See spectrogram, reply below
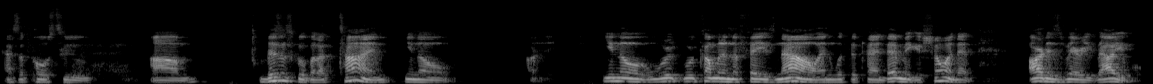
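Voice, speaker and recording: In a low-quality recording, a thirtysomething man from the US chats casually as a podcast guest, thinking things through carefully and peppering his speech with "you know." He speaks in a bright, forceful, mid-range voice at a moderate pace, pausing often.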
